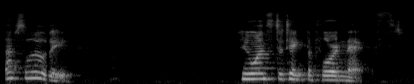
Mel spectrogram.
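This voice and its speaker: A young woman with a fairly high voice moderates a focus group over video call at a measured pace. She reads the rules aloud in a steady tone and asks questions in an organized way.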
